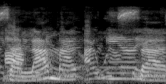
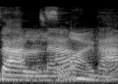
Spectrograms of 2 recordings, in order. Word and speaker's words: salamat: So the letter A, not like an opera singer. It's not ah, but really like your mouth ah. So let's practice saying salamat. Sometimes in English the letter A is very short. It's not salamat. Yes, okay. We don't want it flat. So let's talk about pronunciation. It's really just like in the middle.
